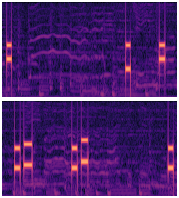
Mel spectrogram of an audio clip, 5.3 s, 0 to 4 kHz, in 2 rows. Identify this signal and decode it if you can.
DTMF, heard as telephone touch tones, tones of about 100 ms. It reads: 0 201519 1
